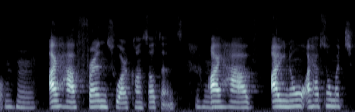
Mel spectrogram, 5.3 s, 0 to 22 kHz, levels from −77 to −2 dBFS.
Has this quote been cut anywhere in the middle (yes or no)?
no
